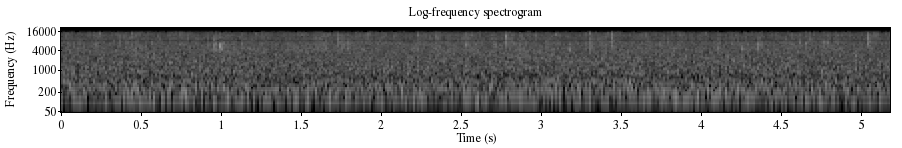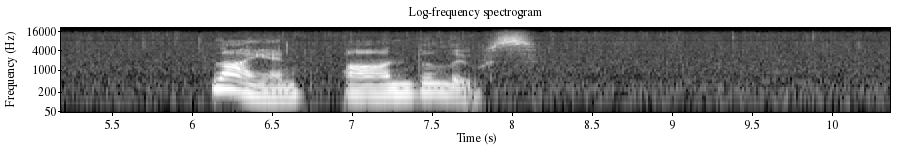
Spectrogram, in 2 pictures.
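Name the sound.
steady rain falling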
